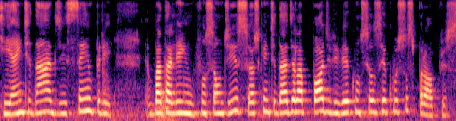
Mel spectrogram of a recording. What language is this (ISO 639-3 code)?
por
